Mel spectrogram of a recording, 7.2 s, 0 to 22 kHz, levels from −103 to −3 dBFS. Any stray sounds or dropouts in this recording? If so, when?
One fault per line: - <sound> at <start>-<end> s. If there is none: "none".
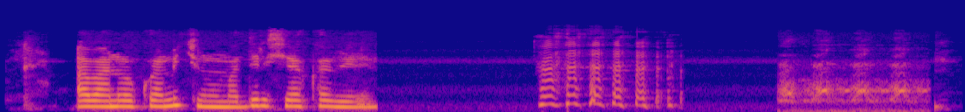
- laugh at 4.0-5.1 s
- bark at 5.8-7.0 s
